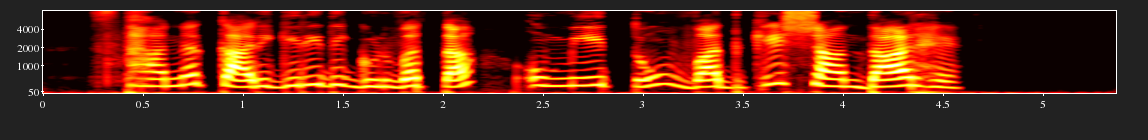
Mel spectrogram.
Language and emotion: Punjabi, surprised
